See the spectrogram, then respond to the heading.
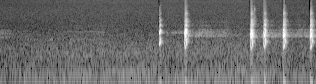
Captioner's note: squawking begins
